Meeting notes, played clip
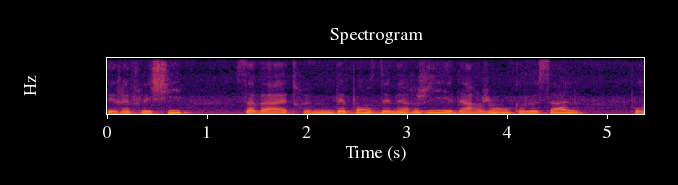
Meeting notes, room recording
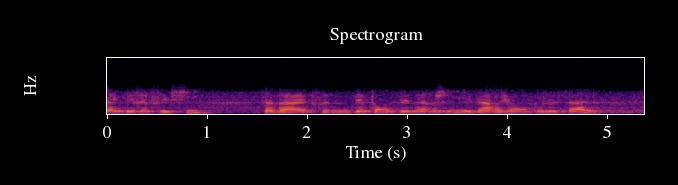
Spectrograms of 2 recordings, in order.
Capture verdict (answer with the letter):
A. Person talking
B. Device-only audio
B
